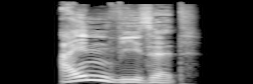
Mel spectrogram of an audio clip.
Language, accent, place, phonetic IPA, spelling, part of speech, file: German, Germany, Berlin, [ˈaɪ̯nˌviːzət], einwieset, verb, De-einwieset.ogg
- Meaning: second-person plural dependent subjunctive II of einweisen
